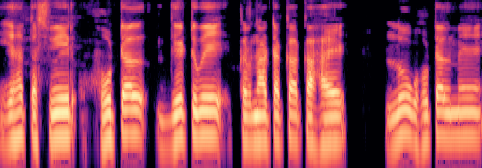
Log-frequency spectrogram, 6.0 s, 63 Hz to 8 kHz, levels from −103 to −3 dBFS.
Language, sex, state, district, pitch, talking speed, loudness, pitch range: Hindi, male, Chhattisgarh, Bastar, 150 Hz, 110 wpm, -15 LUFS, 140-160 Hz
